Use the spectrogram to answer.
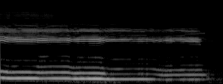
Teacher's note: یہاں پہ نوٹس کریں میں نے میم کے اوپر غنہ نہیں کیا کیونکہ میم کے اوپر تشدید نہیں ہے. اگر یہاں پہ میم کے اوپر تشدید ہوتی تو یہاں پہ بھی غنہ ہونا تھا. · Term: بغیر غننے کے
